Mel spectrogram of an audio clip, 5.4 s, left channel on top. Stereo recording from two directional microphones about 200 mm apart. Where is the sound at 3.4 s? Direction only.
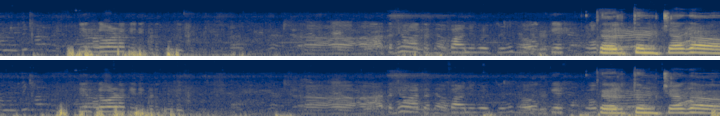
35° left (ahead or behind).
